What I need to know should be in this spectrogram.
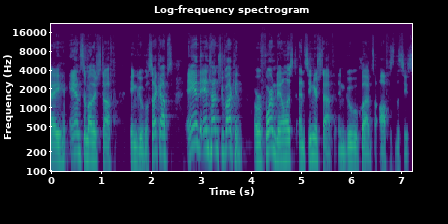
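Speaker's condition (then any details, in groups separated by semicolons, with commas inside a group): No condition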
